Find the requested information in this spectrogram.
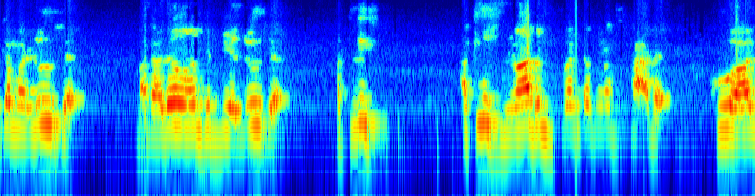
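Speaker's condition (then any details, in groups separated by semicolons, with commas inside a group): Cerebral palsy; uses wheelchair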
